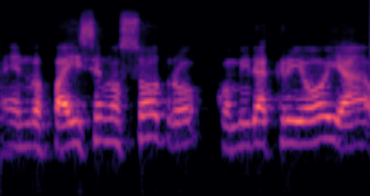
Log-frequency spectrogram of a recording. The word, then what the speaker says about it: criolla: In Spanish, the word is pronounced criollo or criolla.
